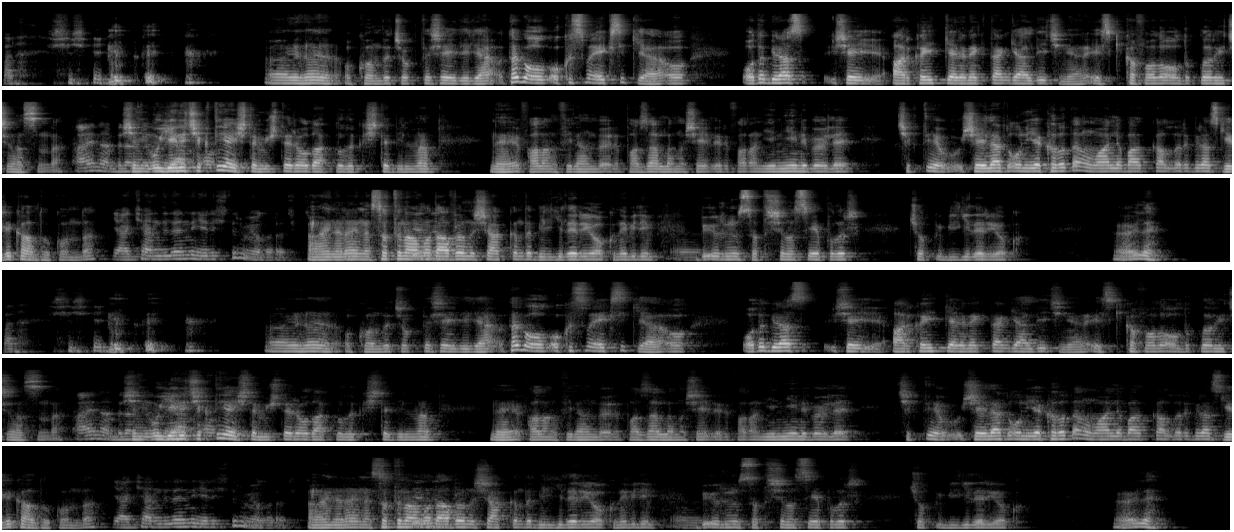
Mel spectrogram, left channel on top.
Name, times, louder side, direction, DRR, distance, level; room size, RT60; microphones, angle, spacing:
voice 1, 0.0-1.1 13.0-14.5 25.7-28.1 28.5-29.1 31.3-31.6, left 2 dB, 60° left, 1.9 m, -35 dB
voice 2, 1.1-1.6 1.8-2.0 2.6-7.1 7.4-12.9 13.5-16.8 17.2-20.8 21.3-25.5 27.7-33.2 33.7-34.6 35.7-36.2, left 4 dB, 90° left, 1.1 m, -26 dB
14.0 x 6.7 x 9.3 m
head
